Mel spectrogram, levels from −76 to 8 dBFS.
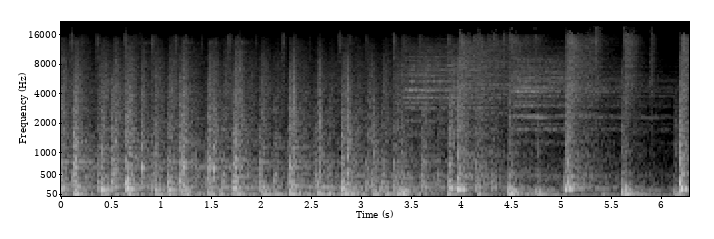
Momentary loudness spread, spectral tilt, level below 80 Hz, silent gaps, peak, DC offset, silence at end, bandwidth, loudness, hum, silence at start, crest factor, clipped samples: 7 LU; -5 dB/octave; -26 dBFS; none; 0 dBFS; under 0.1%; 0 s; 19.5 kHz; -21 LUFS; none; 0 s; 20 dB; under 0.1%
